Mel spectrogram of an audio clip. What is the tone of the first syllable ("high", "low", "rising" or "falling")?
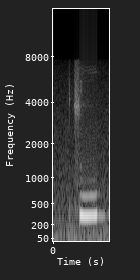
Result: high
